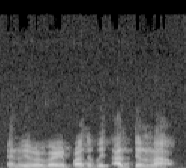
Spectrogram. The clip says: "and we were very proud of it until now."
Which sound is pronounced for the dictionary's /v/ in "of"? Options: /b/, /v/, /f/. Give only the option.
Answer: /b/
